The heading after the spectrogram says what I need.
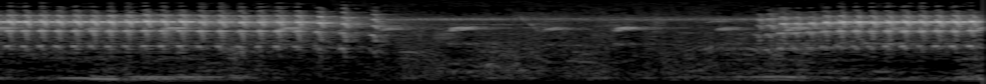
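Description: Guira cuckoo giving a harsh, high, rapidly pulsed chatter in two bursts, with a brief gap of softer chirps between them.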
